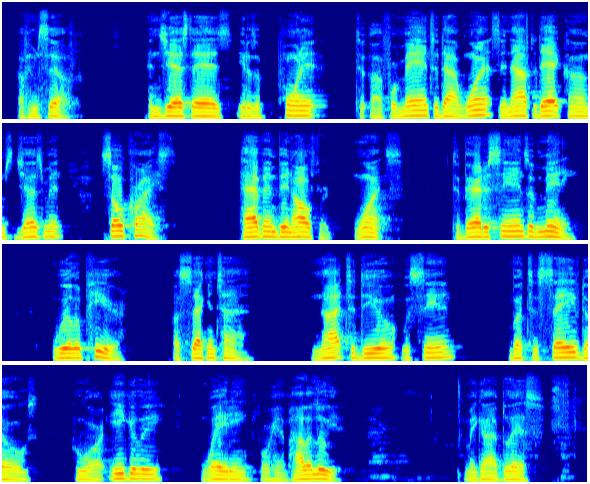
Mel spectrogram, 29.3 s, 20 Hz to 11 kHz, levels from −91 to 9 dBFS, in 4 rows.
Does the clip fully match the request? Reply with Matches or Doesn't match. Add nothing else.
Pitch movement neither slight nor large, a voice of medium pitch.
Doesn't match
